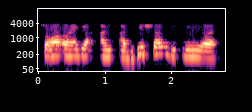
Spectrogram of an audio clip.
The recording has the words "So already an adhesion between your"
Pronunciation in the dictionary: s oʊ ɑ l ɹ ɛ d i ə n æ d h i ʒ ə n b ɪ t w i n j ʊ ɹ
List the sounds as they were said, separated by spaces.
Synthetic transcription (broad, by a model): s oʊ ɑ l ɹ ɛ d i ə n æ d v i ʃ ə n b ɪ t w i n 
